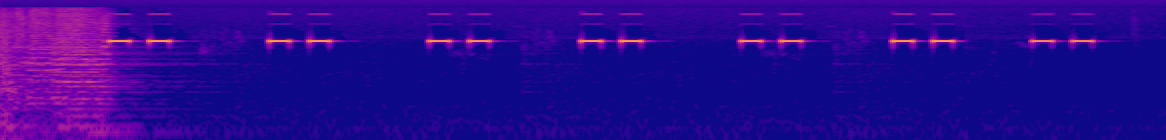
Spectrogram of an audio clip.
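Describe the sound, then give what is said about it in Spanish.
Electronic double beeps from a projection alarm clock ringing, sharp and high-pitched, repeating in seven evenly spaced pairs after a short loud burst of noise at the start. “Si sueñas con Star Wars, este es tu despertador. Proyecta la hora en la pared”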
